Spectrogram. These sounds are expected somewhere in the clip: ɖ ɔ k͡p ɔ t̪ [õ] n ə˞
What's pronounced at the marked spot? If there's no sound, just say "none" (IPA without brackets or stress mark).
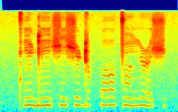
ɔ̃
